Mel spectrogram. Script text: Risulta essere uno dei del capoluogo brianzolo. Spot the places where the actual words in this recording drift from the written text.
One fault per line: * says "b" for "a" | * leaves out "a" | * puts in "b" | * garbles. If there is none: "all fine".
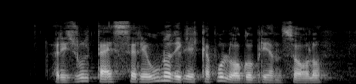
all fine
